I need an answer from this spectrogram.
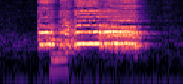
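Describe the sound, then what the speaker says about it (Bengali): A tiger-breed rooster on a poultry farm in Mirpur, Dhaka, crows once, loud and close, a single drawn-out call lasting about a second and a half against a quiet background. "আপনারা দেখতে পাচ্ছেন টাইগার মুরগি।"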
